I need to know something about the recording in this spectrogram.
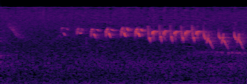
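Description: A songbird singing a fast trill of short, high repeated notes, about ten a second, starting about half a second in and dropping in pitch near the end.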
